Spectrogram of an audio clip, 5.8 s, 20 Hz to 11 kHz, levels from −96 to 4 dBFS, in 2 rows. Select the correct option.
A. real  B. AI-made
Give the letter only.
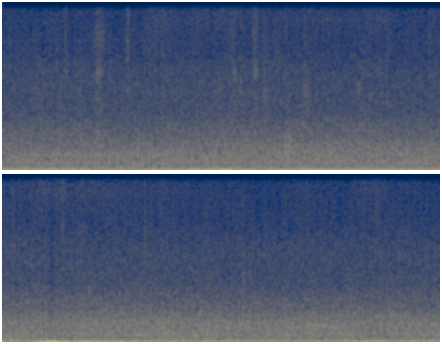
B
